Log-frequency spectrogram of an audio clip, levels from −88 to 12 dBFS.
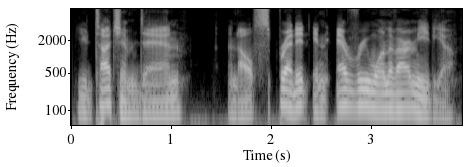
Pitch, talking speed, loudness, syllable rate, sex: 95 Hz, 215 wpm, -19 LUFS, 5.5 syllables/s, male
